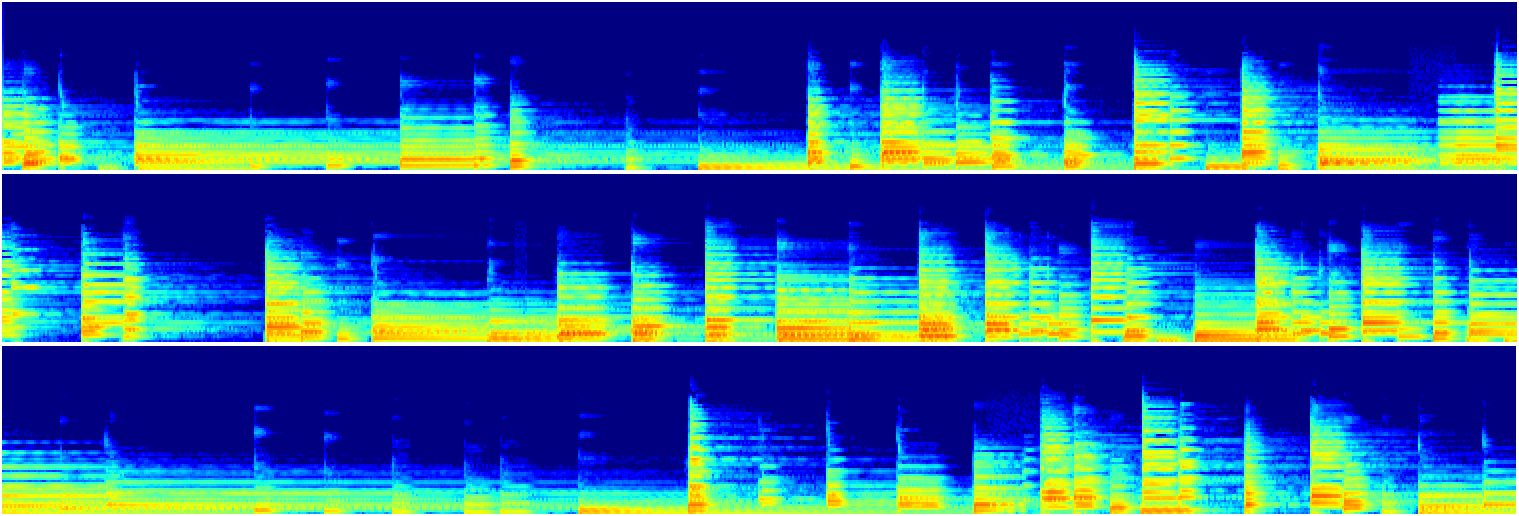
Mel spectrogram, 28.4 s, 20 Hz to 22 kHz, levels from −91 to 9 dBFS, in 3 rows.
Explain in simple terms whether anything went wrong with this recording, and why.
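Three brief gaps come from AAC frame loss with concealment, at 8.80 to 9.08, 12.68 to 12.74 and 25.10 to 25.46 seconds. Chunks of the compressed stream went missing. The player guessed the missing sound from what came just before, so each spot sounds like a smeared, noisy or phasey patch.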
